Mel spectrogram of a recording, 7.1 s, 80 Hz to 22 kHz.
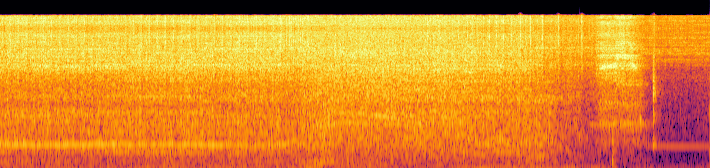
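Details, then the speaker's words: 1996 Ford Falcon EF 4.0L inline six runs steadily, then sags and dies as revs fall back to idle after a rev; restarts sometimes unaided. Cause unconfirmed. "so it's running all right at the moment but as soon as you rev it and let it back to wired a little um die out"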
